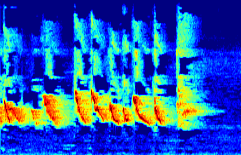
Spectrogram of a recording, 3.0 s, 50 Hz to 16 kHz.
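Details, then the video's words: Hume's white-eye (auriventer) song used as a morning training recording to get a bird singing: a rapid, high twittering run of about seven slurred, downward-sweeping chirps in under three seconds, bright and continuous, then stopping. No other sounds. "MP3 terapi pagi auriventer agar cepat Buka paruh"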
